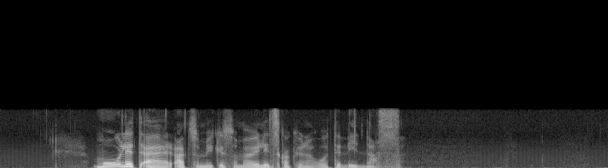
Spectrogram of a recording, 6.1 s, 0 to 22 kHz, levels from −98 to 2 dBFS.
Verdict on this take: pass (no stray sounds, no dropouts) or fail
pass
